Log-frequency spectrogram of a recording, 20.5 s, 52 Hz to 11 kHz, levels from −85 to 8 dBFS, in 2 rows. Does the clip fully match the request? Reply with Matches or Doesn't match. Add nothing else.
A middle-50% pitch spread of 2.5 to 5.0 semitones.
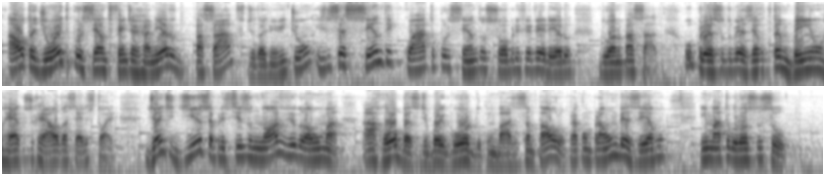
Matches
